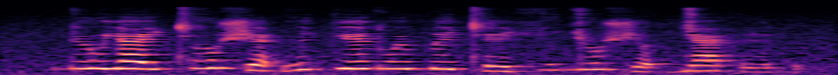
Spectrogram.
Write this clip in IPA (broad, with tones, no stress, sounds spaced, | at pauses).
d ʏ˦ u̯ j æ˦ i̯ cʰ ə̤˦ u̯ ʃ ɛ˨ ʔ ɾʲ ə̤˦ i̯ kʲ ɛ˦ d w ʏ˦ p e˦ cʰ e˨ ç ə̤˦ ɟ ʏ˦ u̯ ʃ ə˨ ʔ ɟ æ˦ h ɪ˨ ʔ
